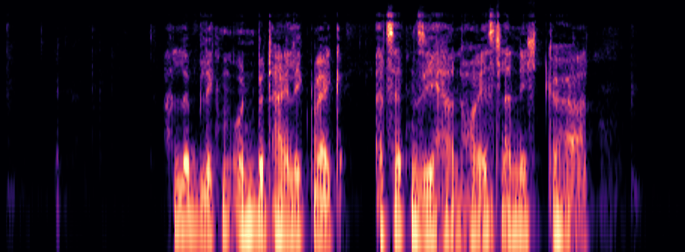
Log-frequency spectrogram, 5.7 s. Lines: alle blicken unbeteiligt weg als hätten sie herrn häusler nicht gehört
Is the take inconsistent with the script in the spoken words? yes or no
no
